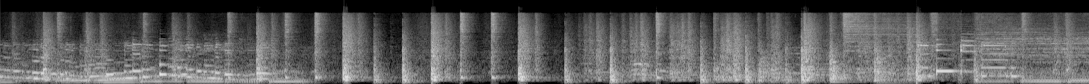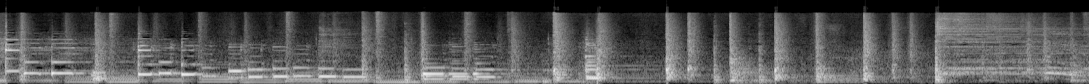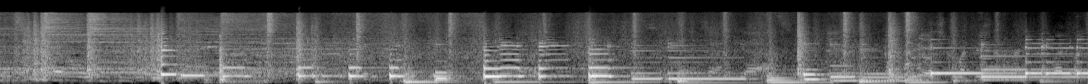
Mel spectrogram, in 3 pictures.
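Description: A jazz trio playing live, in a bossa nova and samba style: a Gibson L5 archtop guitar, a five-string electric bass and a Pearl drum kit. The drums are to the fore with busy snare and rimshot strokes, and about three seconds in the bass drops out for a few seconds while the drums carry on.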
